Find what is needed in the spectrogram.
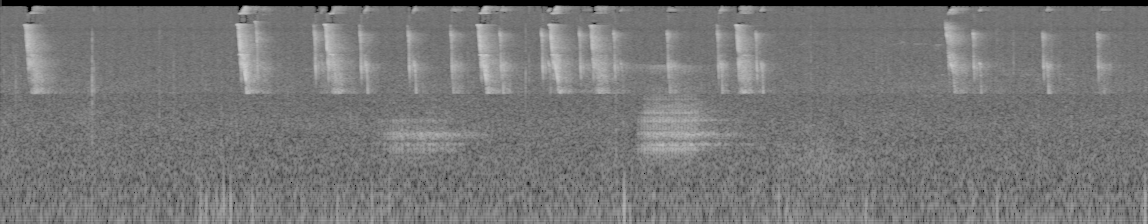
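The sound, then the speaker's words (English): A pine warbler's soft trill song amid repeated bright, sharp chip notes that come in short bursts, with a faint lower warble now and then over steady outdoor background hiss. “There's our soft pine warbler song. Soft trill.”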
